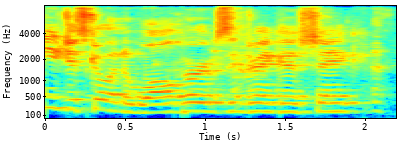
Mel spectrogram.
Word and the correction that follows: Wahlburgers: I mean Wahlburgers. – It's really... Have you been there yet? – Sorry, I mispronounced it.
